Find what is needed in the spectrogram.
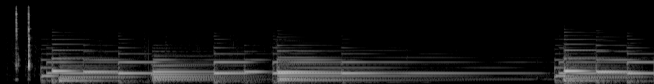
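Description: Background piano music: chords struck about every half second to second, each ringing and fading. Then one chord is held and dies away slowly over nearly three seconds before the playing resumes near the end. It opens with two sharp clicks.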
